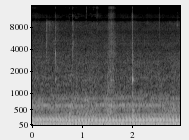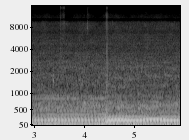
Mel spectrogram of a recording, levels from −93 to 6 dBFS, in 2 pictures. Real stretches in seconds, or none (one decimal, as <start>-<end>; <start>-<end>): 0.6-1.3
